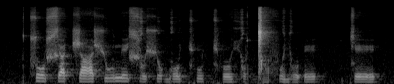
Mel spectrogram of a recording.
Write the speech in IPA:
t͡s o ɕ a t͡ʃ a ʃ u n e ɕ ʊ ʃ o ɡ o cʰ u cʰ ʊ ç o ɡ͡ǀ a f ʊ j ʊ ʔ e | c e

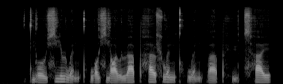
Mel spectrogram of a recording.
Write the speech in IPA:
t̪ j o˨˦ ʊ̯ ɕ i˦ ɻ w ə̰˨˩ n pʰ w ɔ˨˦ ɕ j ɑ˨˦ ʊ̯ ɻ ä˦ pʰ ä˦ ʂ w ə˥˨ n kʰ w ə̰˨˩ n p ä˨˦ pʰ y̰˨˩ t͡sʰ a˦ ɪ̯

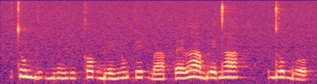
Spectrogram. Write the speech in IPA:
t ũ˧ b i˨ ɡ͡b ĩ˨ j i˨ k ɔ˧ ɡ͡b e˨ j ũ˨˦ k e˧ ɡ͡b ã˨ f ɛ˨˦ l ã˦˨ b e˧ d ã˦ | d o˧ b o˨

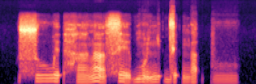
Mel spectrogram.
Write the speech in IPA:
s u˦ w ɪ˦ ʔ h ã˨ l ã˦˨ sʰ ḛ˦˨ ɪ̯ b ũ˦˨ ɲ ɪ˦ ʔ d ɪ˦ ʔ ŋ ä˦ ʔ p u˦

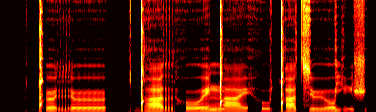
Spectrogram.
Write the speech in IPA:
ǃʼ ɵ˦˨ r ɵː˧ | ɡ͡ǃ aː˧ r h oː˨˦ e̯ ŋ͡ǃ aː˨ e̯ h u˨ ǃ a˦ t͡s ʉː˦ o̯ j i˨ ʃ

